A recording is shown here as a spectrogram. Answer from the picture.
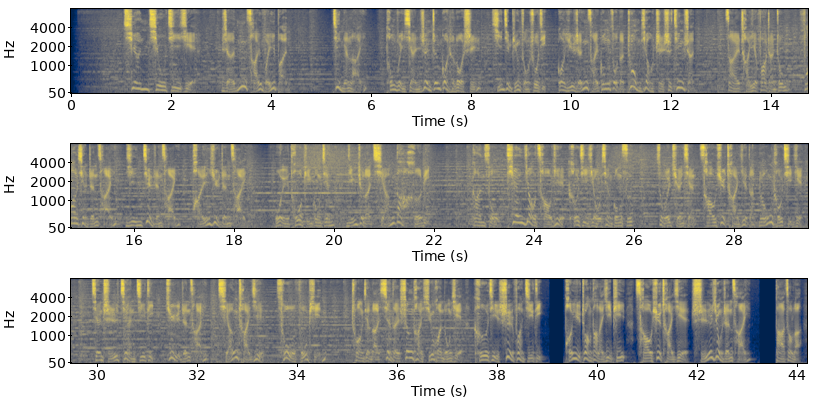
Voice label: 男-专题-扶贫; 通渭县

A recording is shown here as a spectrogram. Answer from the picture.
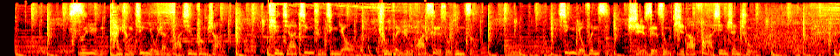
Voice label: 男 广告 丝蕴精油染发霜, 国语男声配音

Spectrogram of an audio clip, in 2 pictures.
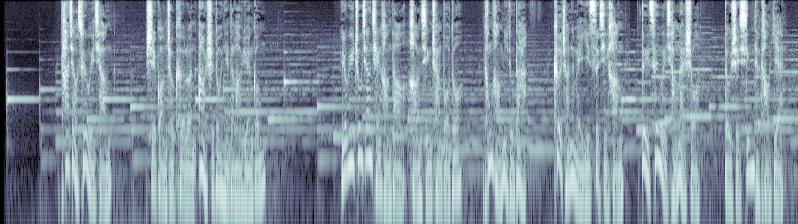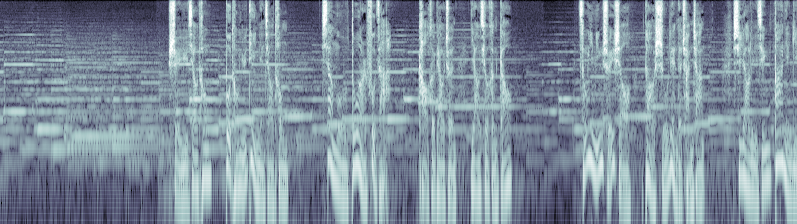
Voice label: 男 人物专题 客轮 抒情 亲切 自然, 国语男声配音 磁性; 广州客轮

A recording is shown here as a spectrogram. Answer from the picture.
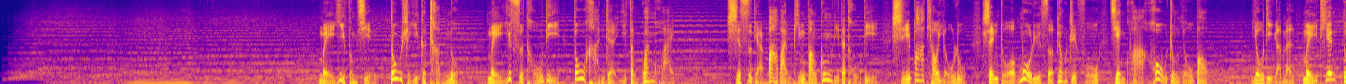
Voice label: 散文 赞颂邮递员, 国语男声配音; 红色专题

